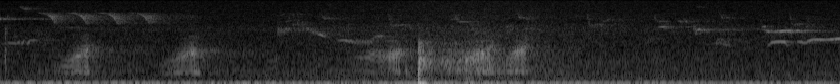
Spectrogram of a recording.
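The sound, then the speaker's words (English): Frogs croak in short repeated bursts across an outdoor pond in an old mine crater, overlapping, with higher chirping calls mixed in and a single sharp crack partway through from a gas canister fired over the fields to keep birds off the seeds. “And now it looks like a lovely pond, complete with frogs.”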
